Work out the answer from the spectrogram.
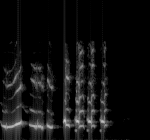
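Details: Male kacer (Oriental magpie-robin) delivering a clear, loud "tembakan" shooting song for therapy: drawn-out high whistled notes, some rising, then a run of rapid, sharp, buzzy chips, all within under two seconds.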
